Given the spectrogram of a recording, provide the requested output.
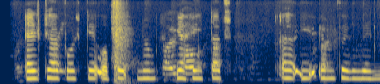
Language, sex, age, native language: Icelandic, female, 12, Icelandic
